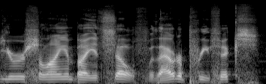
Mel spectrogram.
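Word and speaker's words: Yerushalayim (ירושלים): In other words, Yud, Resh, Vav, Yeru, Shah, Shin, Lamed, Mem, Sofit, Yerushalayim. But it's pronounced Yerushalayim as if there would be a Yud between the Lamed and the Mem.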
